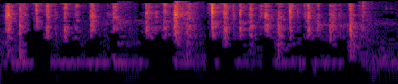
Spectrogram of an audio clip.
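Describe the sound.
Rapid typing on a computer keyboard while details are entered during a customer phone call: many quick, uneven keystrokes in bursts, heard alone with no talk over it.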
